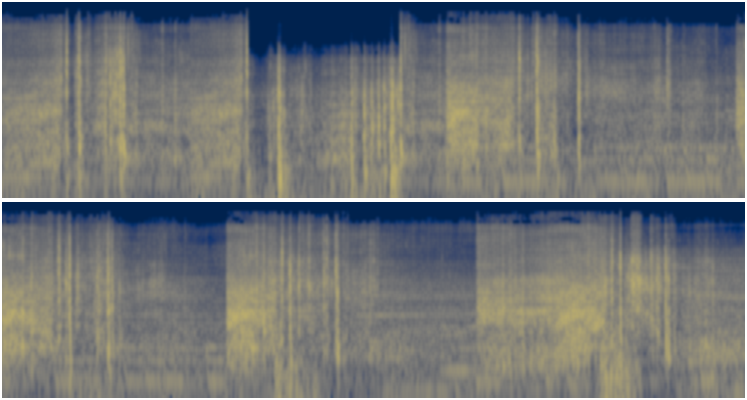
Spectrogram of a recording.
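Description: A skateboard clacks and slaps against concrete.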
